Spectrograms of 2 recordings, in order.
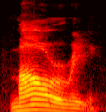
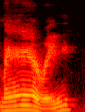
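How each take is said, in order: First: It sounds like 'mah-oh-ree', with separate vowels. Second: It sounds like the name Mary. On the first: The speaker calls it right. "not Mary. Maori" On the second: The speaker calls it wrong. "not Mary"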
